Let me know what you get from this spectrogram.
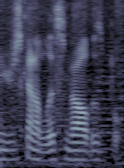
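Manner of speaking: ordinary talk, nothing marked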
